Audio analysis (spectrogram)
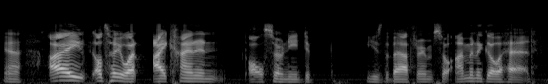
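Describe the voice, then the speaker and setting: A man running a tabletop game as game master, halting with many ums and restarts. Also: mid-range voice, sharp tone, clear, resonant tone, dry recording. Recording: dry, muffled voice chat.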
